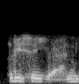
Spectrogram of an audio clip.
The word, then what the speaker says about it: Li Xuan: He was born, am I pronouncing this correctly, Li Xuan? – Li Xuan, yes.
